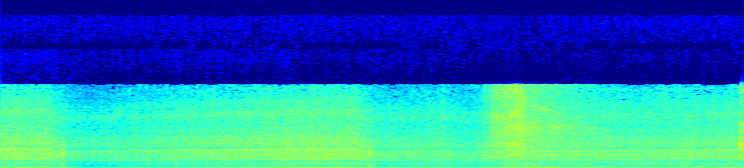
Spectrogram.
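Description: A truck engine rumbles at a steady low idle and drive in SnowRunner, fairly quiet, with a brief throatier surge of revving partway through and no talking.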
